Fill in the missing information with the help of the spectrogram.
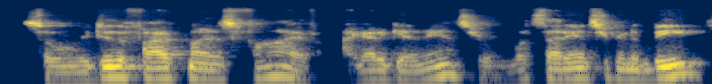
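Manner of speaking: soft, hushed questioning; quiet voice. Shown as a demonstration. Teacher demoing the quiet setup, soft. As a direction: hush them so they lean in. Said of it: "And then I go like this".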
